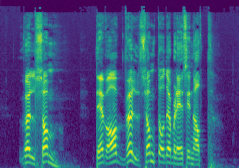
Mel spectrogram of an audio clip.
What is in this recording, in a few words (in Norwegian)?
"vollsamm", Numedalsmål; De va vøllsåmt å de bLes i natt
